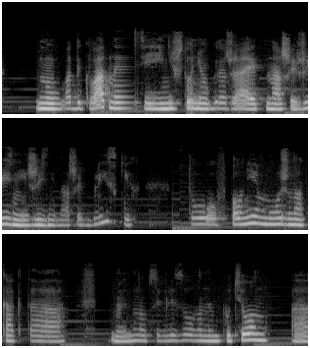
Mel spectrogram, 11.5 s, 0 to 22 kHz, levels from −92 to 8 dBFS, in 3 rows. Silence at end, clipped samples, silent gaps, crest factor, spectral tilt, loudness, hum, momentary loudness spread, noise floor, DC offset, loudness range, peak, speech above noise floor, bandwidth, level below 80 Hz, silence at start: 0 s; under 0.1%; none; 20 dB; -9 dB/octave; -25 LUFS; none; 13 LU; -53 dBFS; under 0.1%; 6 LU; -4 dBFS; 29 dB; 6.8 kHz; -58 dBFS; 0.45 s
